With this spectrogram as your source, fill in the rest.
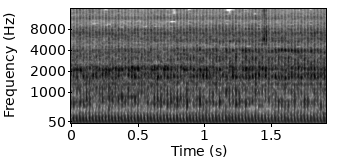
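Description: An Eicher 333 tractor pulls an 11-tine plough through a field, its engine a loud, steady, close diesel drone that runs without a break and without any talking.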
